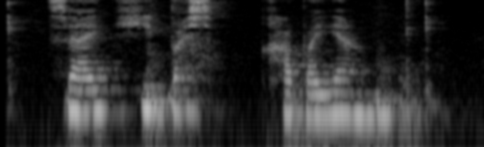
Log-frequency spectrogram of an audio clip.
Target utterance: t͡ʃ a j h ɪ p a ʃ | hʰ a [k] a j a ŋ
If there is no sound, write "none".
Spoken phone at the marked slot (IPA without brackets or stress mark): p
